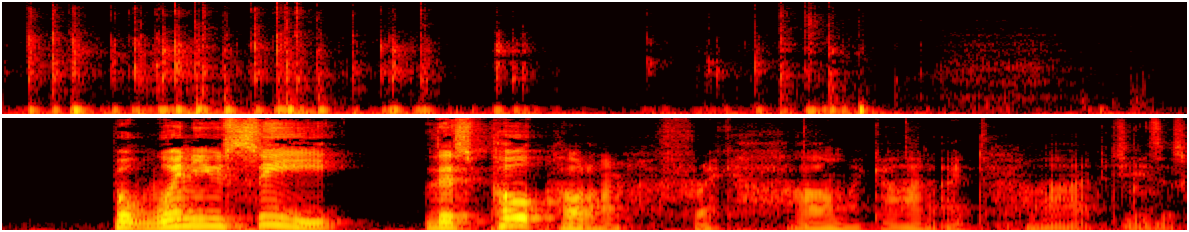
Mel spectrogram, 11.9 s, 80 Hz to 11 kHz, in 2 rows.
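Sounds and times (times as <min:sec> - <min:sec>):
fast typing on a computer keyboard: 0:00.0 - 0:04.6
speech: 0:06.5 - 0:11.8.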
